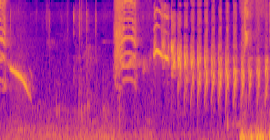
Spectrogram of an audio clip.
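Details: Common iora lure call, used to attract birds and tested in a garden next to a house: a descending whistled slur, then harsh rasping squawks and a fast buzzy chatter.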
